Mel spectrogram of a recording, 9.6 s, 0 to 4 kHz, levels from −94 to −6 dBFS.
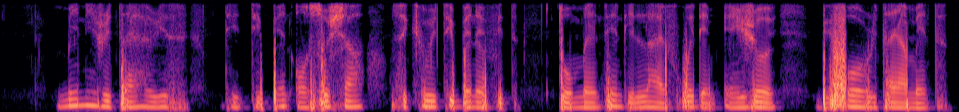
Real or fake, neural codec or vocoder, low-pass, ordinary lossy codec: real; none; 3.6 kHz; none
